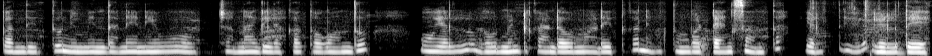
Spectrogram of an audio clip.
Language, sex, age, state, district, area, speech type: Kannada, female, 45-60, Karnataka, Bangalore Rural, rural, spontaneous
